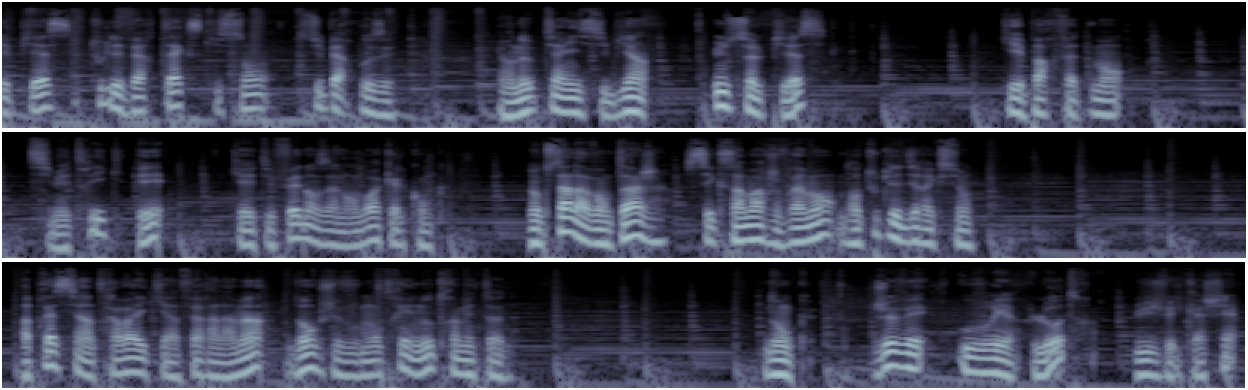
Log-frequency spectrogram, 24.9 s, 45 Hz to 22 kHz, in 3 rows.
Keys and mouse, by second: 3.8 right click, 4.6 l, 5.5 a, 5.8 Tab, 7.5 middle click, 7.8 Tab, 8.5 Tab, 8.8-9.8 middle drag, 11.2 shift+drag, 16.2 Tab, 19.1 Tab, 22.0 alt+h, 22.6 shift+middle click, 23.0 right click, 24.0 h, 24.7 right click.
